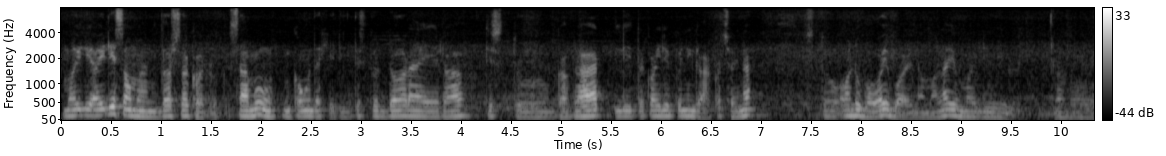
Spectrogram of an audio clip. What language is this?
Nepali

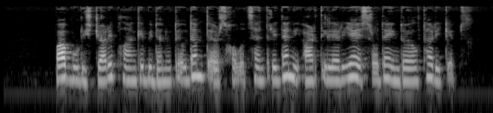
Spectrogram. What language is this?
Georgian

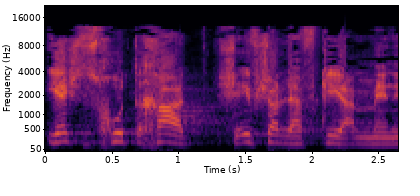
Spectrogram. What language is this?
Hebrew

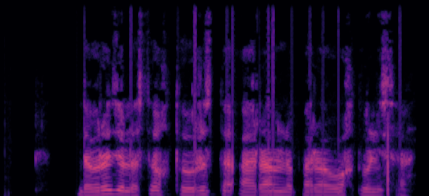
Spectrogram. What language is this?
Pashto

